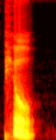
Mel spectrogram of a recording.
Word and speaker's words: 표: 好，下一个单词呢是票，还有呢是 표， 표，发音呢特别像，对吧？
